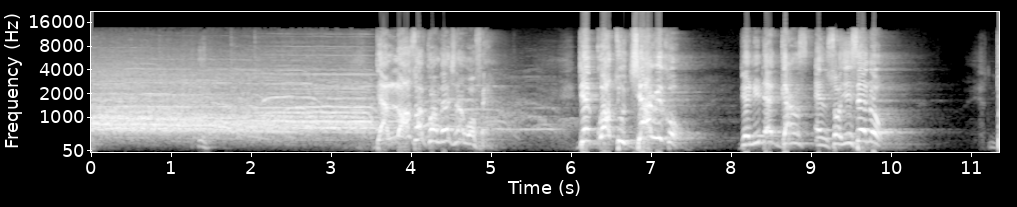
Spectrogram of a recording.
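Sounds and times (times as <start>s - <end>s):
scattered whoops: 0.0s - 3.6s, 5.0s - 6.0s
crowd of many voices shouting and cheering: 0.0s - 6.1s
speech: 4.0s - 5.1s, 6.1s - 7.4s, 8.1s - 10.0s.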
